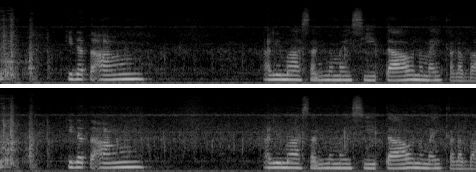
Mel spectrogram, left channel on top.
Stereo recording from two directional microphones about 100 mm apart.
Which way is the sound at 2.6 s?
10° right (ahead or behind).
